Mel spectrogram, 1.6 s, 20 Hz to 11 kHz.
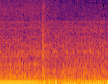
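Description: A Yamaha R1 motorcycle engine fitted in an MX5-based kit car drones loudly and close by with a steady low hum. Its pitch shifts slightly midway, like a brief change in throttle. No one speaks.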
